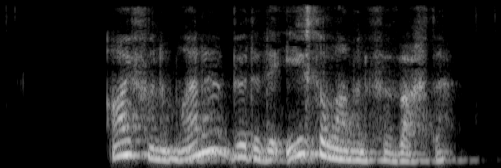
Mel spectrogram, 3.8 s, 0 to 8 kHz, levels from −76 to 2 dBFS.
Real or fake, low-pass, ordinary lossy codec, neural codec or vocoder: real; 7.2 kHz; AAC, 32 kbps; none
